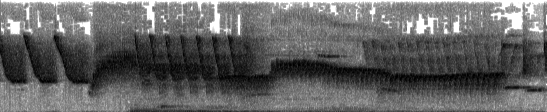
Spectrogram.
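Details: Male Belgian canary of the Salsa type singing to warm up other canaries: loud, continuous high song of rapid descending trills and buzzy rolled tours, shifting between pitch levels, with a steady sustained trill near the end.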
